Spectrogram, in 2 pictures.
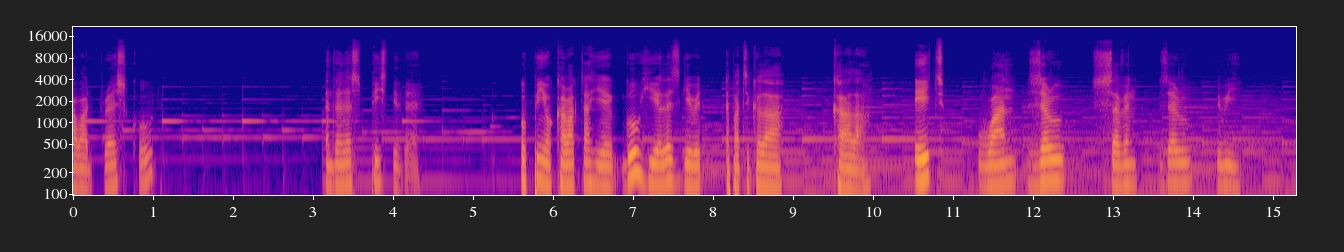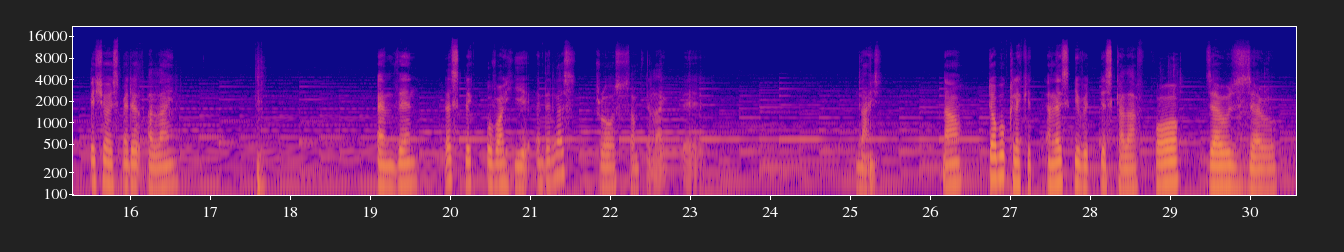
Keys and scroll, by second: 1.3 ctrl+c, 3.5 ctrl+v, 10.3-13.5 typing, 14.7 3, 15.2 ctrl+shift+t, 15.4 shift+Left, 17.1 Left, 17.5 Right, 18.3 v, 28.6-30.5 typing.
